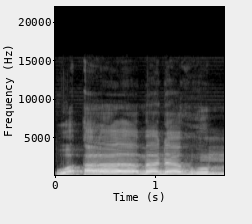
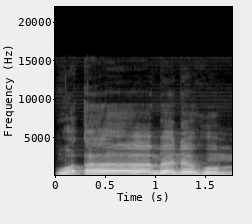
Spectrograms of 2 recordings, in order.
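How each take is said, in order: Both takes have the same delivery.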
